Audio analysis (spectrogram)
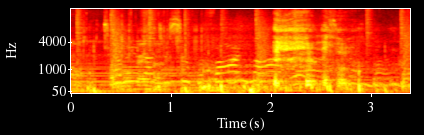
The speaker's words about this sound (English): We're back, and I'm still coughing. There's no question about it. Yes, and some people have this. What do you think it was? Bronchitis. Yeah, bronchitis. Probably like residual how, bronchitis.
